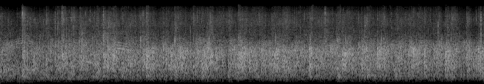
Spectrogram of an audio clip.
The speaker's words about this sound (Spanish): Dele un aplauso al que reina.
